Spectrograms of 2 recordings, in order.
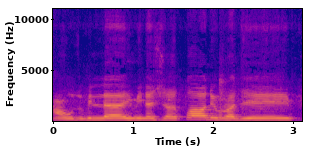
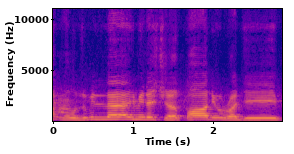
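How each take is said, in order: First: Slow, savoured chanted recitation; melodious recitation. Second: Slow, felt recitation; recitation with meaning. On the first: Preacher showing reading without understanding, savoured chant. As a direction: sing the verse for its sound alone. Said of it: "Oh, sedapnya baca". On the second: Preacher showing reading with understanding, slow and felt. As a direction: recite it while feeling the plea behind it. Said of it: "Apabila kita baca". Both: Shown as a demonstration.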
